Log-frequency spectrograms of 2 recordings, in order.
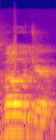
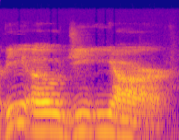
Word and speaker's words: Voger: I believe it's pronounced Voger, V-O-G-E-R.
